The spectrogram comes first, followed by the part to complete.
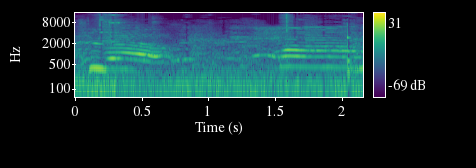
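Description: A young child's high-pitched voice making wordless vocal sounds, with a gap in the middle and a held note near the end.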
